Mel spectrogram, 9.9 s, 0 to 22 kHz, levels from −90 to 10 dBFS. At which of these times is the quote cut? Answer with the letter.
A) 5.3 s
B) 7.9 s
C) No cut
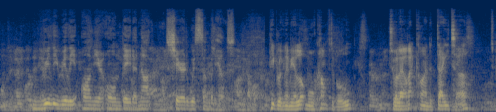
A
